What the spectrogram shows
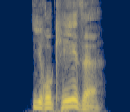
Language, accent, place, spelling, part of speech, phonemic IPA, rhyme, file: German, Germany, Berlin, Irokese, noun, /ʔiʁoˈkeːzə/, -eːzə, De-Irokese.ogg
- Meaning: 1. Iroquois (male or of unspecified gender) 2. Mohawk, Mohican, Iroquois (haircut)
